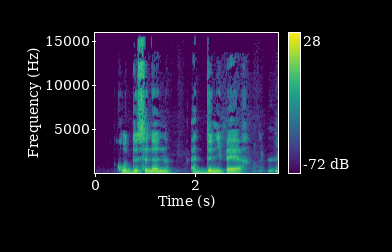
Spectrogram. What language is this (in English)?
French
